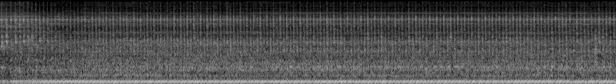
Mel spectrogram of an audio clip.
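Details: Farmall H tractor engine bought at auction, after manifold replacement and valve adjustment (previously ran rough with poor compression): steady, even low rumble at idle with no knocks or misses; runs good.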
